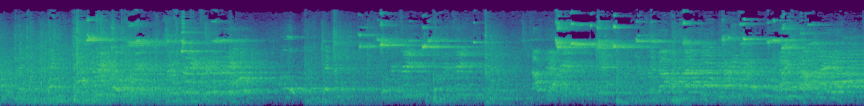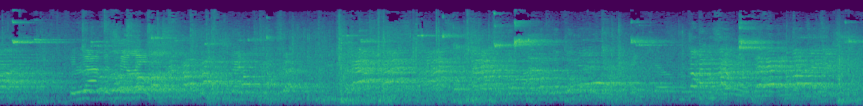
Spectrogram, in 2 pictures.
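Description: Boys shout and call out across the court.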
